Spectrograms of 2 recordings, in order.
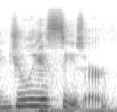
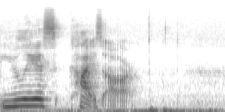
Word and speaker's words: Julius Caesar: In English, we say Julius Caesar. However, in Latin pronunciation, the name is pronounced Julius Caesar.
